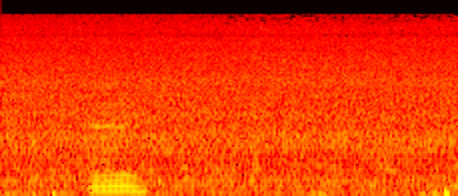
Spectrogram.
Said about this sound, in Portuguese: Bom desse, desse gravador aí é que tá perto da água. E barulho de água nunca enjoa. Barulho de água nunca enjoa.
